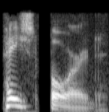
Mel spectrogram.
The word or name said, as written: pasteboard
